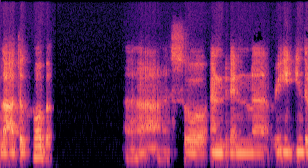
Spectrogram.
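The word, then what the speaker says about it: dhātukkhobha: just touch upon the Pali term as well, Dhatu Kobha. Once again, let me spell that for you again. DHA TUKKHOBHA. Dhatu Kobha.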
